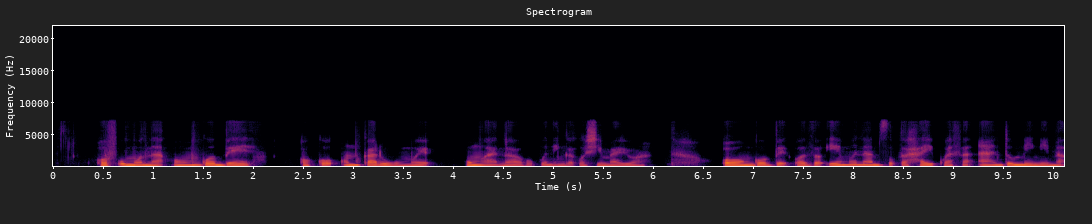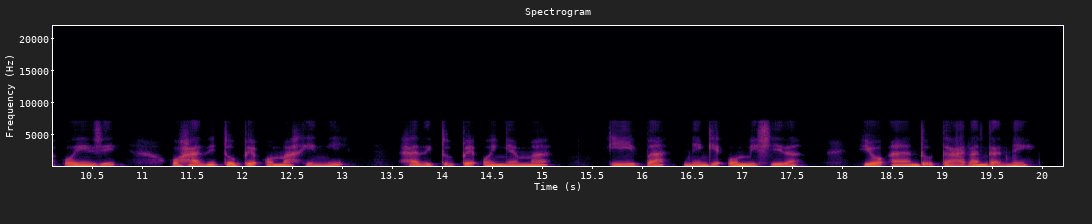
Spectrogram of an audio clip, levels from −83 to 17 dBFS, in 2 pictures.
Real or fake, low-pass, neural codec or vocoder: fake; 7.2 kHz; codec, 16 kHz, 0.7 kbps, FocalCodec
